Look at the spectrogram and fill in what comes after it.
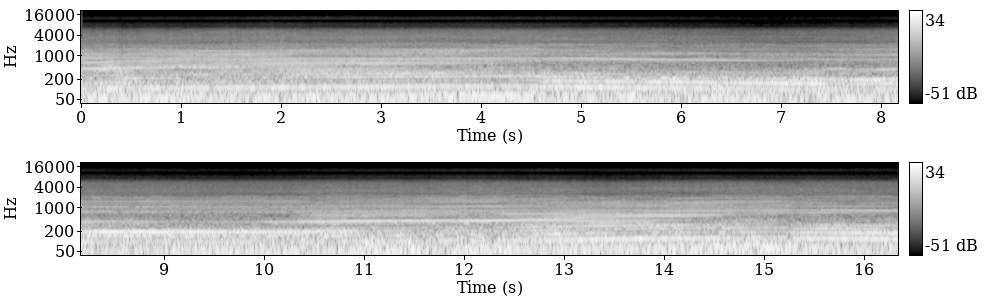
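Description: Sportbike engine at riding speed, heard from the rider's position. Its pitch climbs under throttle for the first few seconds, falls away over the next few, holds steady, then climbs again near the end.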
